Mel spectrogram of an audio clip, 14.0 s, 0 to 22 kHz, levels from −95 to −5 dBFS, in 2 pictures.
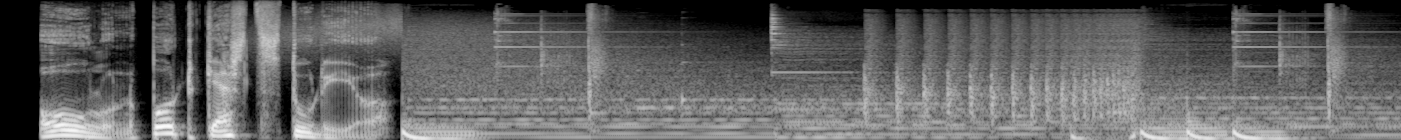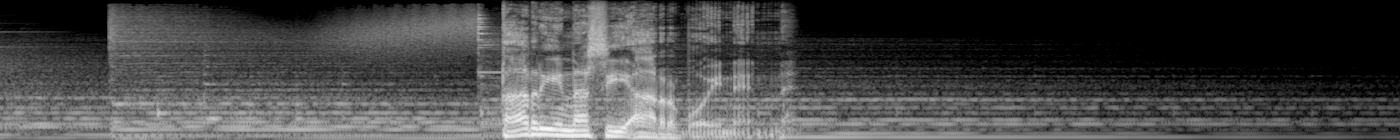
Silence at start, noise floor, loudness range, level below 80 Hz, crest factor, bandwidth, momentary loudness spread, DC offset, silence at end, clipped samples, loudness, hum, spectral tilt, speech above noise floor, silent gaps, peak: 0.2 s; -58 dBFS; 12 LU; -34 dBFS; 18 dB; over 20 kHz; 21 LU; under 0.1%; 1.9 s; under 0.1%; -18 LUFS; none; -5 dB/octave; 43 dB; none; -2 dBFS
